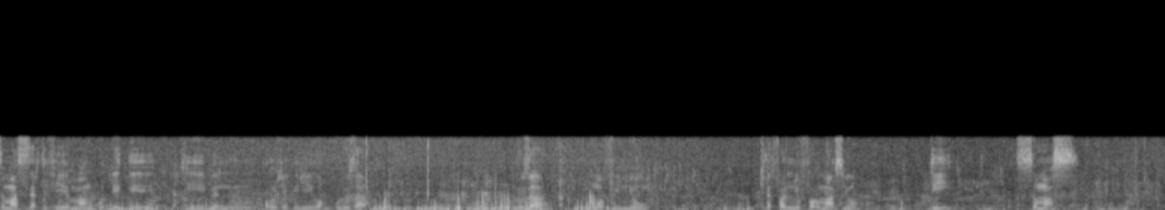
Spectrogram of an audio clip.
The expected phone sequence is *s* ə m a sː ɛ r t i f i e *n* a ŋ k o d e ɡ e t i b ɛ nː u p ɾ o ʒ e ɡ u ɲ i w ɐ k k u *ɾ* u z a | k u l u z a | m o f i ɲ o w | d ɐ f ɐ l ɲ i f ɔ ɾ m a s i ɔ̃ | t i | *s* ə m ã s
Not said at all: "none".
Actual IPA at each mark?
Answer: s, m, l, s

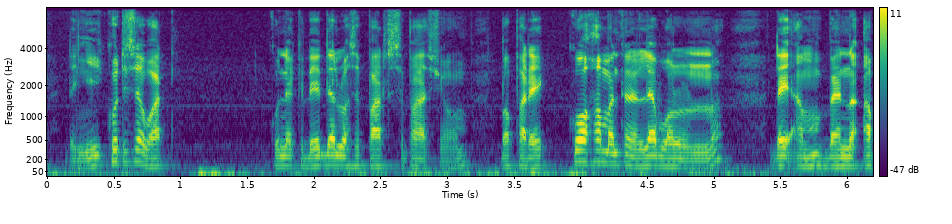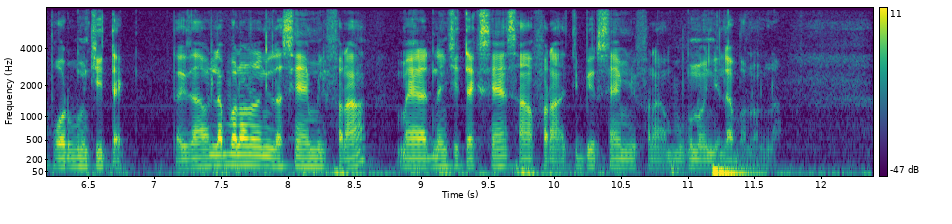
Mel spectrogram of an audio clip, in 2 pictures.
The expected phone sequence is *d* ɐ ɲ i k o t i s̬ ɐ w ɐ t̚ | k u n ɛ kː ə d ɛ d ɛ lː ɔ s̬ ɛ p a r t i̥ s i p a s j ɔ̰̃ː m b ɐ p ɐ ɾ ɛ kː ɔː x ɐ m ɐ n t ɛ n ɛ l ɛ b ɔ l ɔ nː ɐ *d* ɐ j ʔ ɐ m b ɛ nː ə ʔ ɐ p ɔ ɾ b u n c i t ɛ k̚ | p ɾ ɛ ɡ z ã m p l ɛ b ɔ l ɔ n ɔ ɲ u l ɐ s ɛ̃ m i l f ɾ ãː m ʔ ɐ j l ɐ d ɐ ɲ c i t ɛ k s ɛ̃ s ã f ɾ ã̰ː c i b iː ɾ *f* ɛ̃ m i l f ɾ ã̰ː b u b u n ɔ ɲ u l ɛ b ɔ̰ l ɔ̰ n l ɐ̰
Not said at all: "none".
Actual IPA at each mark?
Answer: d, d, s

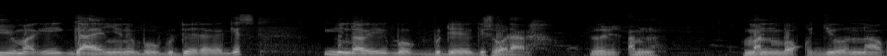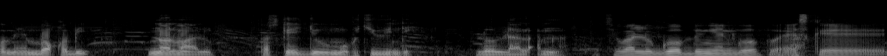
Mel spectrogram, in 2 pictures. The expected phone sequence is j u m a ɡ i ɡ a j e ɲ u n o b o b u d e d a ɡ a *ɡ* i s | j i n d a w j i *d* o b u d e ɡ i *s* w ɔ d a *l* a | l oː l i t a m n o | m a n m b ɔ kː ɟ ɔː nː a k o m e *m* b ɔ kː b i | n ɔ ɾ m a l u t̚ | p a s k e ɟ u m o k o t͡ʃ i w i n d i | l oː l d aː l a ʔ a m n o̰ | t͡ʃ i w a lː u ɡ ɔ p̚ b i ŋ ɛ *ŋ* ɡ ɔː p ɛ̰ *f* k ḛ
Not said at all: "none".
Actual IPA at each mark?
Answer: ɡ, b, s, ɾ, m, n, s

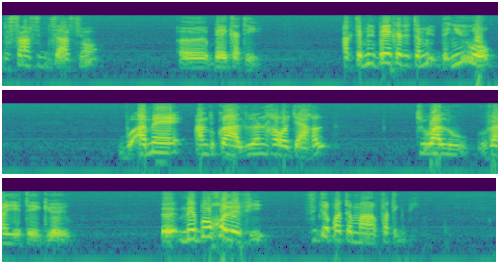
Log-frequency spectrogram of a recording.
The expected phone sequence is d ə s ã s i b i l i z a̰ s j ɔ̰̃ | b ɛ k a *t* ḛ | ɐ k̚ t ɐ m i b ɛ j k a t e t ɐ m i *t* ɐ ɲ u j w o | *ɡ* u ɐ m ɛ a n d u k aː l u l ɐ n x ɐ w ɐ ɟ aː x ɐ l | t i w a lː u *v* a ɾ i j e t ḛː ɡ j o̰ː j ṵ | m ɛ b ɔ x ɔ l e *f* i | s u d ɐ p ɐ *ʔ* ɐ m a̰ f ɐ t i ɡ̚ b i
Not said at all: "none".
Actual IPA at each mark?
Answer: t, d, b, v, f, t

